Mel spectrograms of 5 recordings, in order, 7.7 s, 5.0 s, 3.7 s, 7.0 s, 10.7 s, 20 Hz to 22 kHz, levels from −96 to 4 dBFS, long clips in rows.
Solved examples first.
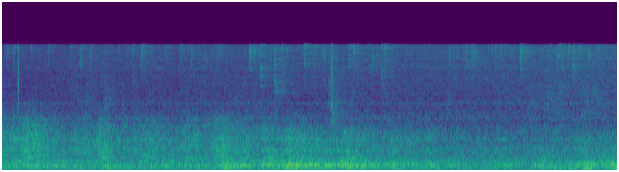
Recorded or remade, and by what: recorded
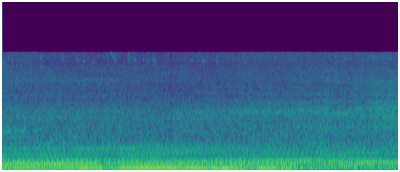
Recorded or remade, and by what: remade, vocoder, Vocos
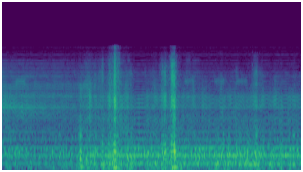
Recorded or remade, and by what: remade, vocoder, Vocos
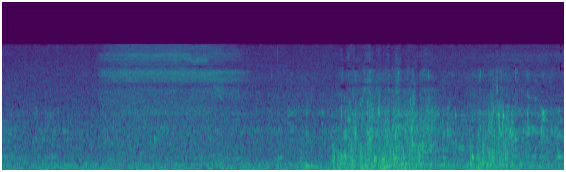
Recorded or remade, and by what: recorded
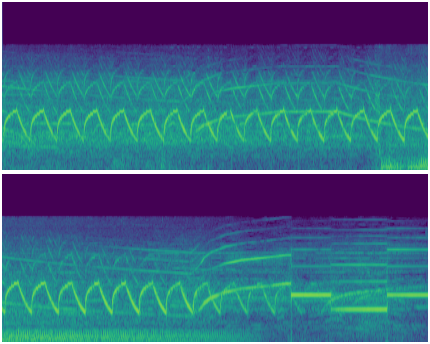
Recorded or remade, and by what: recorded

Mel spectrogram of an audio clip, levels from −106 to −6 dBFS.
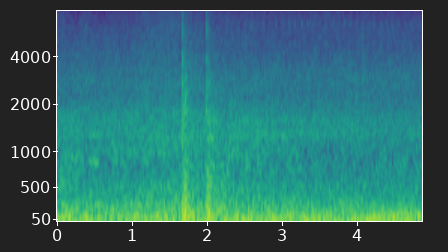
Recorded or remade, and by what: recorded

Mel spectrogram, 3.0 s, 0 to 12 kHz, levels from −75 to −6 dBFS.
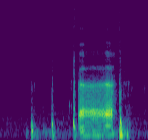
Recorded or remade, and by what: recorded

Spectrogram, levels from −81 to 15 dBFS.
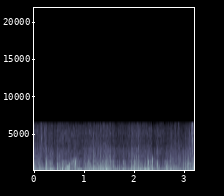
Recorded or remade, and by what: recorded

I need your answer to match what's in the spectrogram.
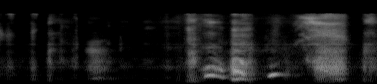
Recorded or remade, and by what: remade, vocoder, Vocos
